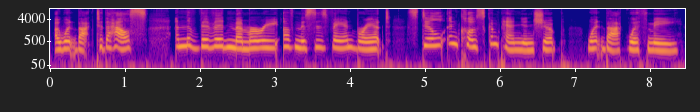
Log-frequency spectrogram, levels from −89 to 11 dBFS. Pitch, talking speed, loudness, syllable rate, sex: 260 Hz, 155 wpm, -17 LUFS, 4.2 syllables/s, female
